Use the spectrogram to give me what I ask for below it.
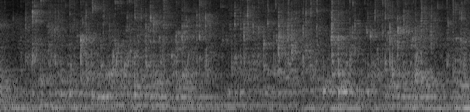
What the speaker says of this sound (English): So this one goes down and then the water goes in.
